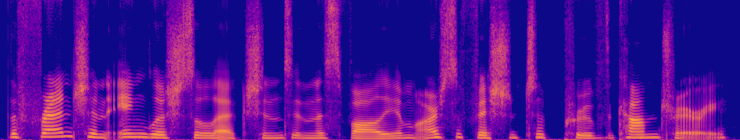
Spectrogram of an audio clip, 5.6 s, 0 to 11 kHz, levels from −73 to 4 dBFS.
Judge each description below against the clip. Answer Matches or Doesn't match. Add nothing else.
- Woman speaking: Matches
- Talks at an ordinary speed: Matches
